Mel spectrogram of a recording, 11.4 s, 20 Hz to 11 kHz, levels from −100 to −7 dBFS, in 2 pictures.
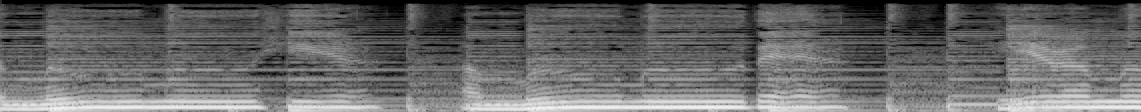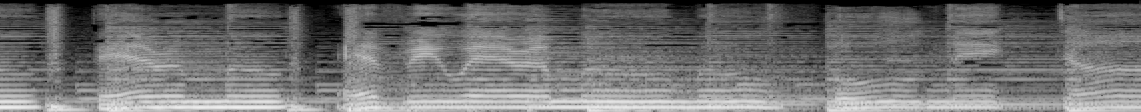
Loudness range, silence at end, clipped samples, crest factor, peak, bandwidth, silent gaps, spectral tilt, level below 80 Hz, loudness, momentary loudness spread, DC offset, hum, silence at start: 2 LU; 0 s; under 0.1%; 14 dB; -4 dBFS; 9.4 kHz; none; -8 dB/octave; -30 dBFS; -18 LUFS; 10 LU; under 0.1%; none; 0 s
